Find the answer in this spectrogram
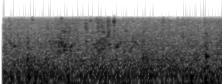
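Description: Steady wind rushing on the microphone out on open water, with a low rumble underneath.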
